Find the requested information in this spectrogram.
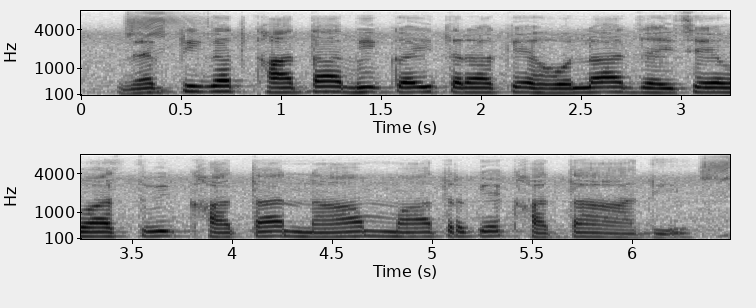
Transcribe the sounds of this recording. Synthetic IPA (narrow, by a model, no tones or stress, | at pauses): ʋjək̚t̪ɪɡət̪kʰaːt̪abʱikɐit̪ɐɾəɦkeɦoːlad͡ʒəɪseʋaːst̪əʋɪkʰːaːt̪anaːmːaːt̪ɾəkekʰaːt̪aaːd̪ʱiː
